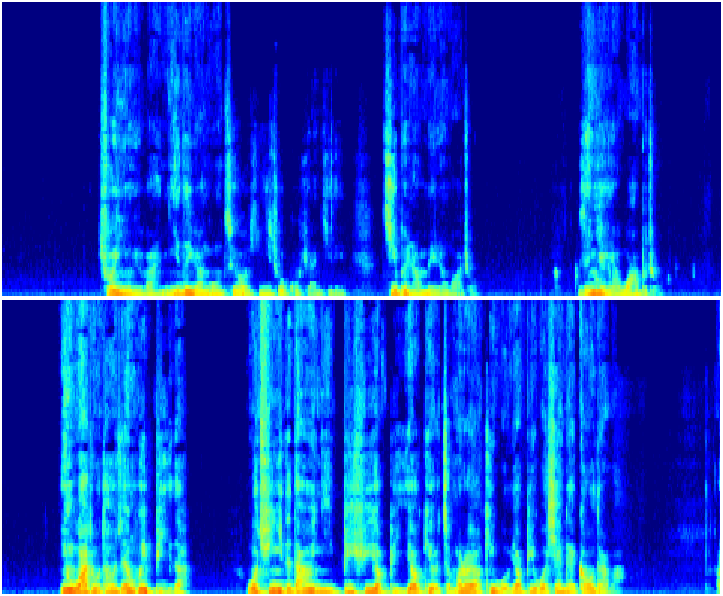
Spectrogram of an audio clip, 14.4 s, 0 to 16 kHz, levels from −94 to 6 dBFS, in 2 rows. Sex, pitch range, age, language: male, 95-130 Hz, 50-69, Chinese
